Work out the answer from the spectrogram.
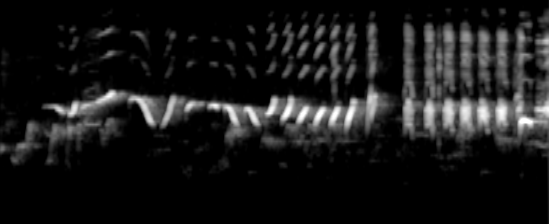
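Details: White-rumped shama at a breeding farm in Palembang, singing a varied song: a rising run of slurred whistled notes, then a fast series of repeated notes about five per second, followed by a burst of rapid buzzy chips.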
